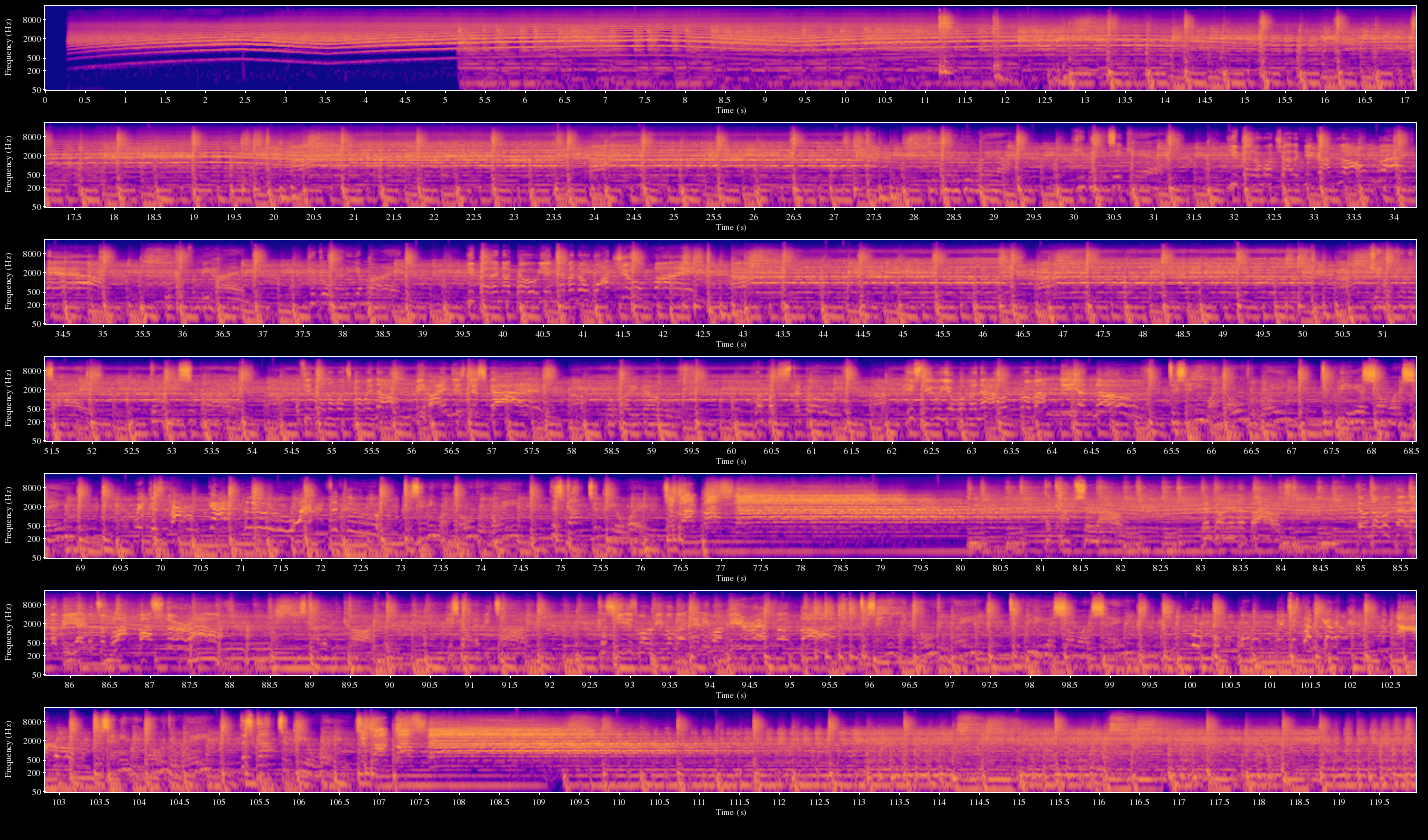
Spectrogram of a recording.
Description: Genre: Glam Rock, Hard Rock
